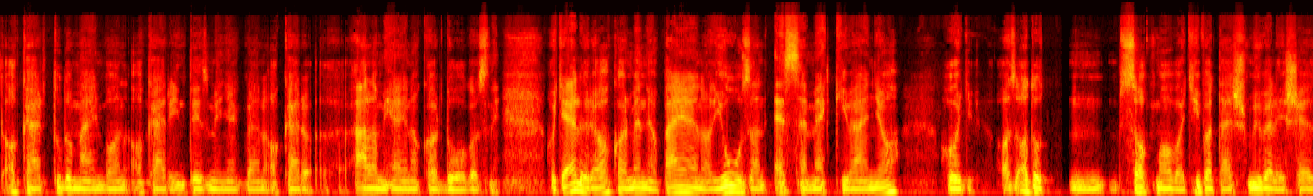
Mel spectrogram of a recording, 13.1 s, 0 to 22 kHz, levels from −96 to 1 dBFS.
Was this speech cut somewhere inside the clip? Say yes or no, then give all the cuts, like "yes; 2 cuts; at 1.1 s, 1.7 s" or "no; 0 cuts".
yes; 1 cut; at 1.3 s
